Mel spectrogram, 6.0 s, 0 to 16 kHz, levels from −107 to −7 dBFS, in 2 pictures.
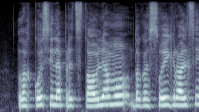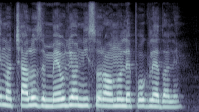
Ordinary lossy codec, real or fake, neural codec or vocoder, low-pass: none; fake; vocoder, 44.1 kHz, 128 mel bands every 256 samples, BigVGAN v2; 14.4 kHz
